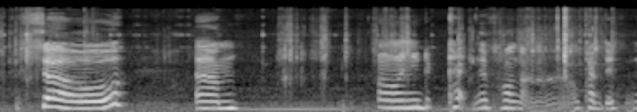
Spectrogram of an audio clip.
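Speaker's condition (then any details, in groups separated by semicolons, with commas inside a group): Cerebral palsy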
